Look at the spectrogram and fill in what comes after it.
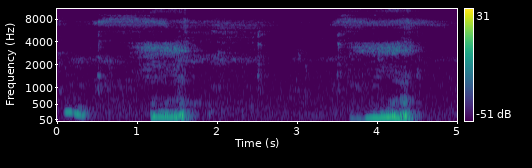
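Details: Sleeping boxer dog napping: two slow, low rumbling snores, each followed by a quiet pause; ordinary snoring.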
